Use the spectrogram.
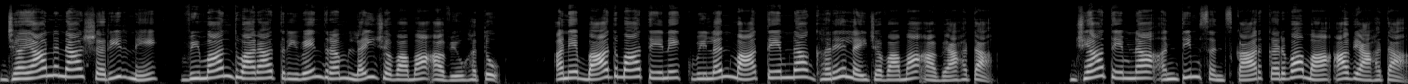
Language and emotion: Gujarati, neutral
